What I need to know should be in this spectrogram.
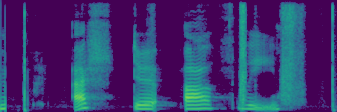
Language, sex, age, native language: Icelandic, female, 8, Slovak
